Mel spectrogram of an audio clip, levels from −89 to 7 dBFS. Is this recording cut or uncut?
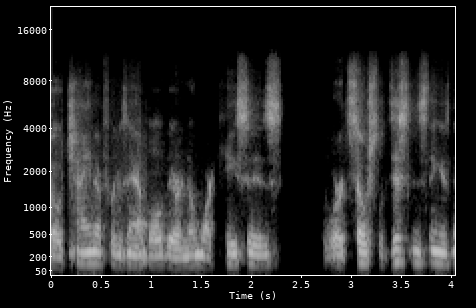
cut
